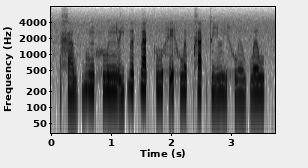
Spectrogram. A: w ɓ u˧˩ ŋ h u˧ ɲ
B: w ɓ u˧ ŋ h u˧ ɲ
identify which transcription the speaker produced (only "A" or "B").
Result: B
